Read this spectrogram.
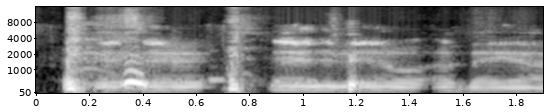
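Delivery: usual speaking voice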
